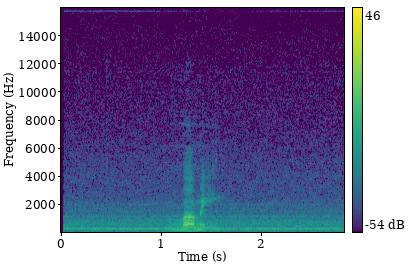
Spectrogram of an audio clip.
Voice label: "mummy", IPA

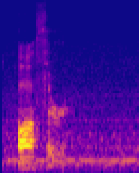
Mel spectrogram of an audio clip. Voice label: "author", IPA

